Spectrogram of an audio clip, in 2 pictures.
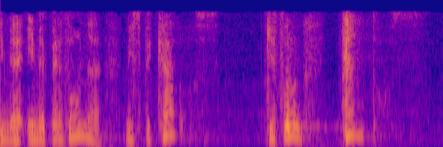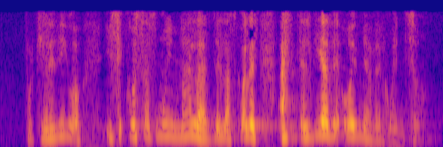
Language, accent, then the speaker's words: Spanish; Bahamas; Yo crecí en las Bahamas, por el amor de Dios, en playas cristalinas, ¿sí? Fui educado en excelentes escuelas, tuve todos los privilegios, hablo 3 idiomas, estudié en el extranjero.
